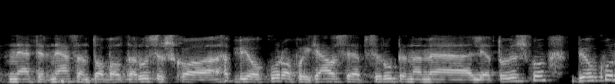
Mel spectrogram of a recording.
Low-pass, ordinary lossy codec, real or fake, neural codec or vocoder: 7.2 kHz; AAC, 16 kbps; real; none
